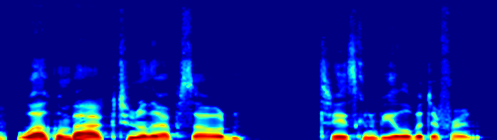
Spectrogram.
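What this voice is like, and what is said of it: Stuffed-up, congested voice. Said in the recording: “tell in my voice, I'm a little stuffed up”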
